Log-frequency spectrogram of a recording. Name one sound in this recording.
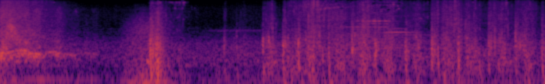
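Footsteps crunch over rocky ground and leaves.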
